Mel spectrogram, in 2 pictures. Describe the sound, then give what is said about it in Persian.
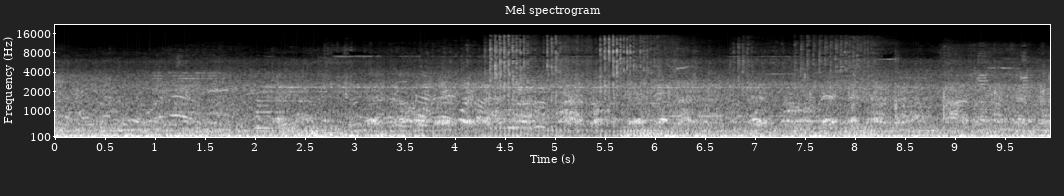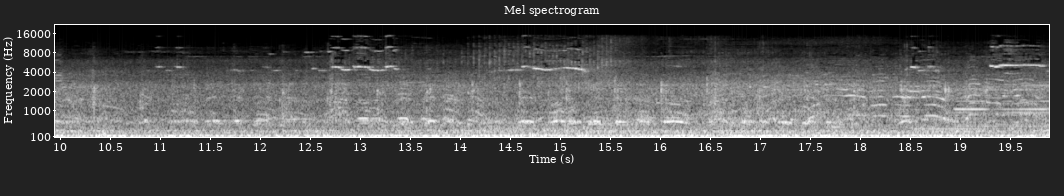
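A street in Qom blocked by people's cars during a protest: a steady low engine rumble of idling cars fills the scene, overlaid with a crowd's continuous murmur and scattered shouts, all dense for the whole stretch. “ماشین هاشون رو ریختن توی خیابون، خیابون ها رو بستن.”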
